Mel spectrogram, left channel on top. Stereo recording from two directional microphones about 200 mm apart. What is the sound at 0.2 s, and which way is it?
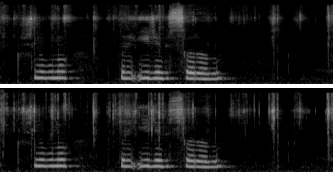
Speech, centre (ahead or behind).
